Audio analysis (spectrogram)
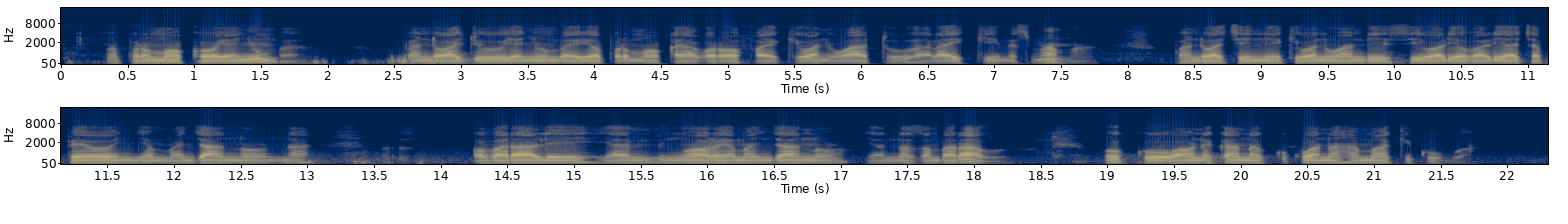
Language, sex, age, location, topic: Swahili, male, 18-24, Kisii, health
